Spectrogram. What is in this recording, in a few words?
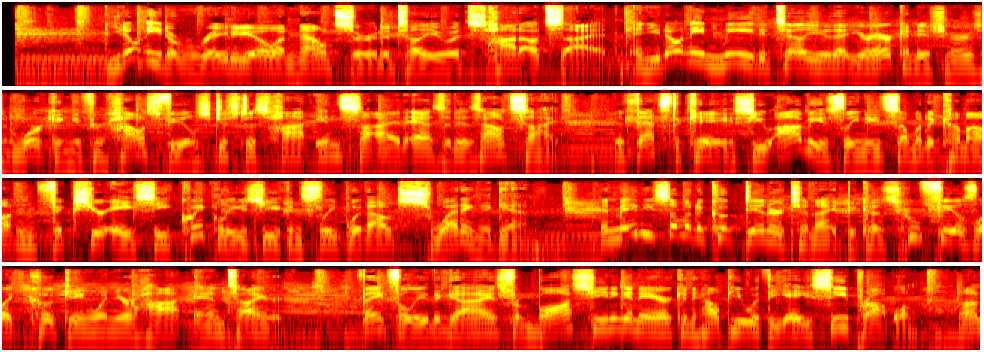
voiceover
